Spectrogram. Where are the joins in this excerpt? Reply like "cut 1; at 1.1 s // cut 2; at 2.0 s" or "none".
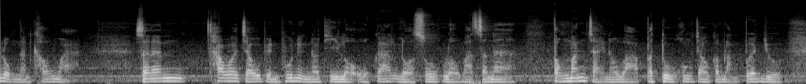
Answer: none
